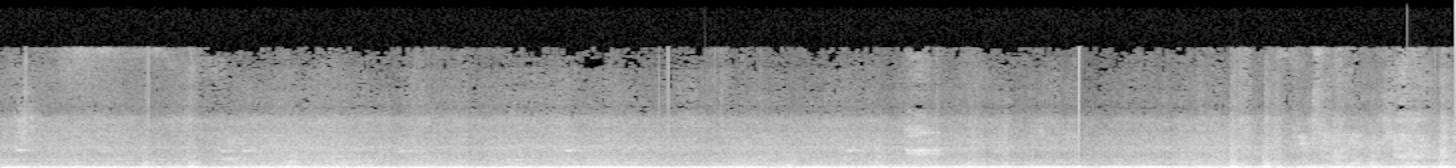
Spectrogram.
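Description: Comeng electric suburban train running, heard from inside the carriage: a steady low hum over the rumble of wheels on the track, with a few sharp clicks from the rails.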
